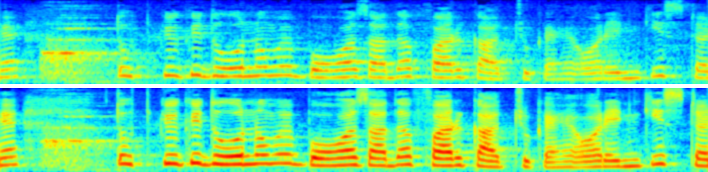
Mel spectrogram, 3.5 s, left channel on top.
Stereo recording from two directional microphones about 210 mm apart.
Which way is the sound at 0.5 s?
35° right (ahead or behind).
